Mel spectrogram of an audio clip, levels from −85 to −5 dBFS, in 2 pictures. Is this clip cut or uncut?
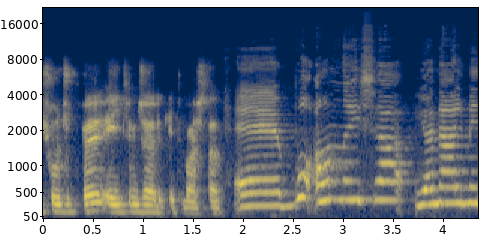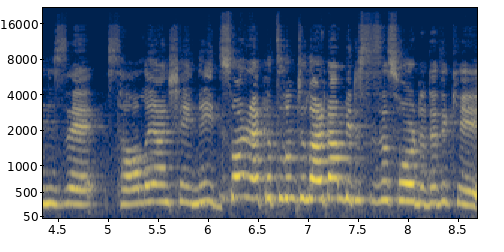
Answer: cut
